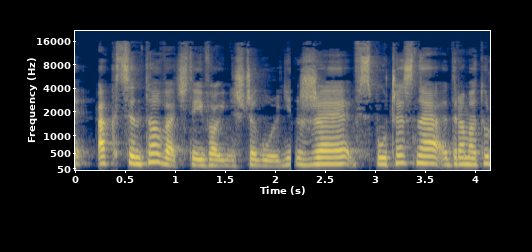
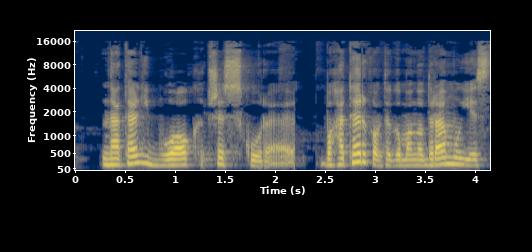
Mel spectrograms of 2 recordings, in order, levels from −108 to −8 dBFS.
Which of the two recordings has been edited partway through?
first; 1 cut; at 2.1 s

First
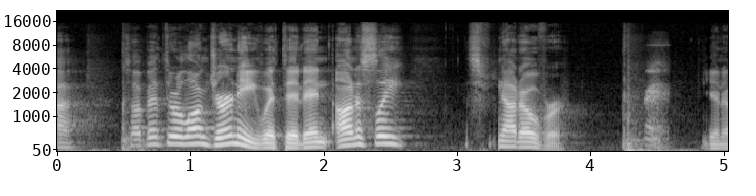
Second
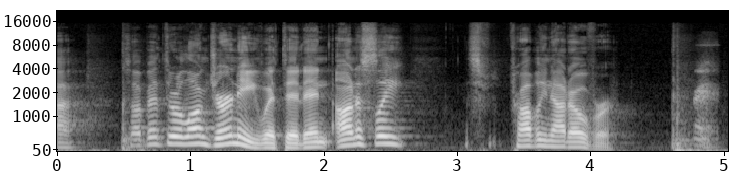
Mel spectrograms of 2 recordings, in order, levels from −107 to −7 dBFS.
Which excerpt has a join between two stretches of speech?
first; 1 cut; at 3.3 s

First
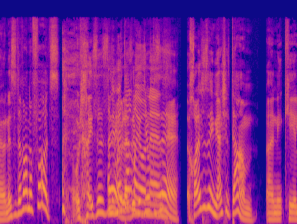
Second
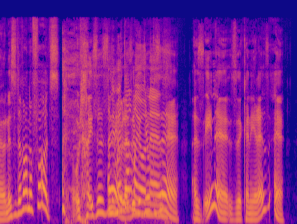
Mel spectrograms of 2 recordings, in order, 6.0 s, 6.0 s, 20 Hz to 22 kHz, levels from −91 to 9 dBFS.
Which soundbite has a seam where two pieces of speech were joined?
first; 1 cut; at 3.6 s

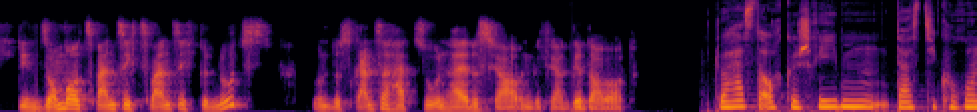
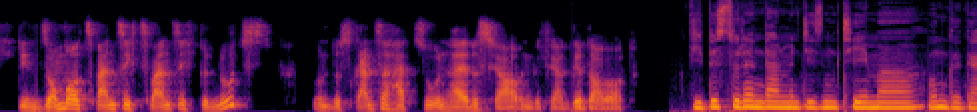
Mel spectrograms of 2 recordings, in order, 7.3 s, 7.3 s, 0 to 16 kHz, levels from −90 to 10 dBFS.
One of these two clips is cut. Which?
second; 1 cut; at 5.0 s

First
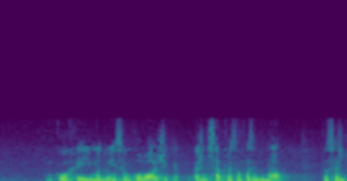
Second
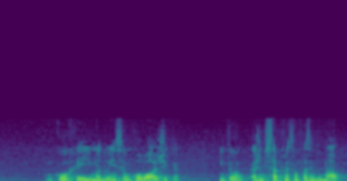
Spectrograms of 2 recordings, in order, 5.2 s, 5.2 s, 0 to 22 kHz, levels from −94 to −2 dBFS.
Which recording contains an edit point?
first; 1 cut; at 2.8 s

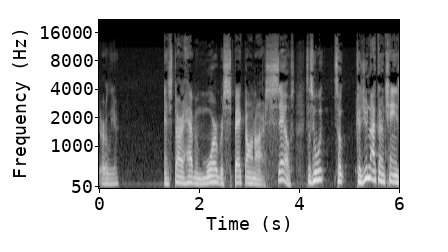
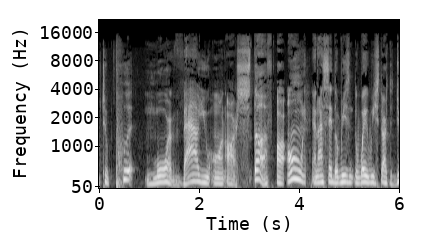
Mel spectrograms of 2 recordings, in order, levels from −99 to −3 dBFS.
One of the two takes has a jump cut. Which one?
second; 1 cut; at 4.1 s

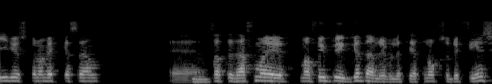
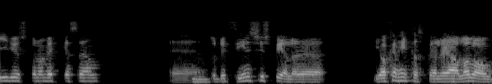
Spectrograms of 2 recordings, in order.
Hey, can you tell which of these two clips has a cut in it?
second; 1 cut; at 2.1 s

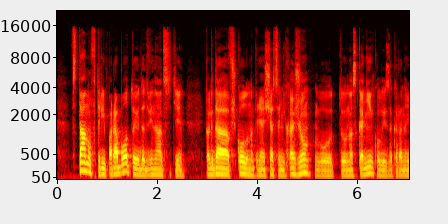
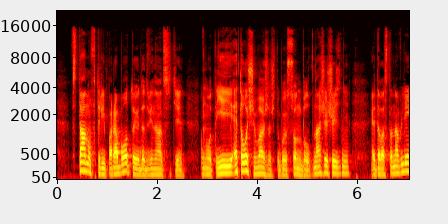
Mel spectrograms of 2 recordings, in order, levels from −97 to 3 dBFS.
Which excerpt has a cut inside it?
second; 1 cut; at 2.8 s

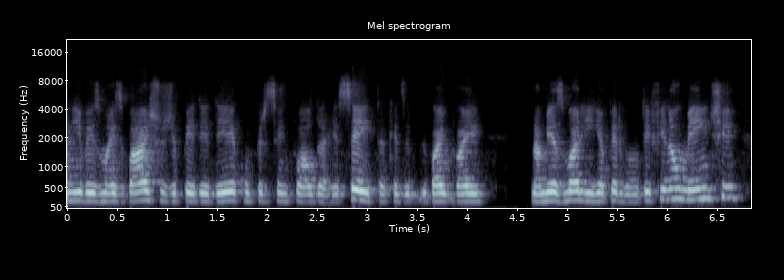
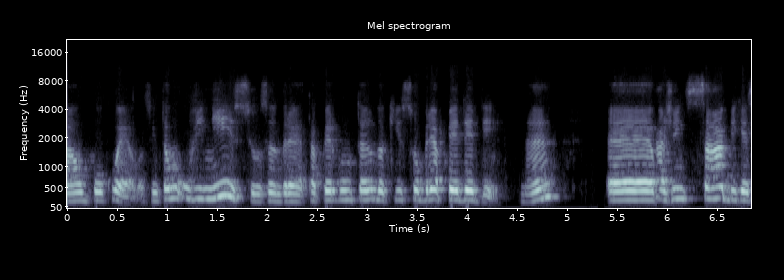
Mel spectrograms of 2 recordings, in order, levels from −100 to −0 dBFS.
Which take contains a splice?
second; 1 cut; at 5.9 s

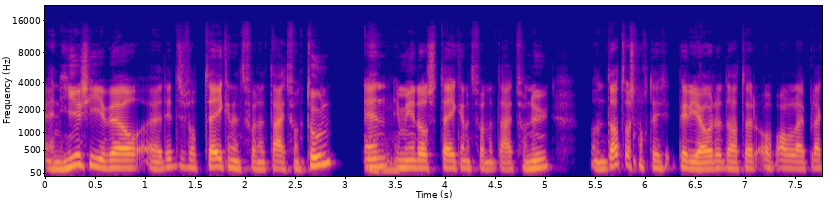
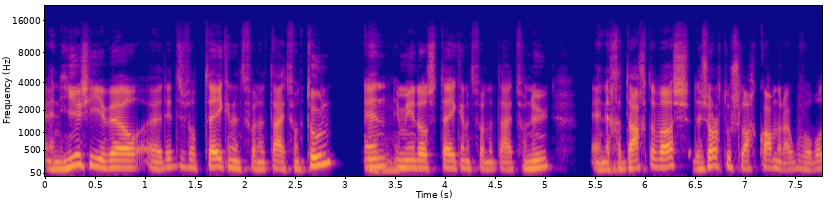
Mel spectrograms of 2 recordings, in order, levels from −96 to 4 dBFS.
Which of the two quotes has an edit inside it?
second; 2 cuts; at 5.3 s, 6.5 s

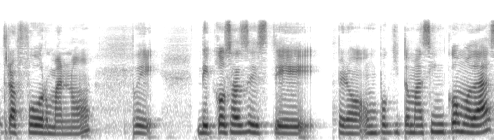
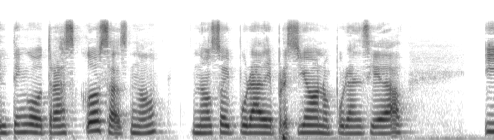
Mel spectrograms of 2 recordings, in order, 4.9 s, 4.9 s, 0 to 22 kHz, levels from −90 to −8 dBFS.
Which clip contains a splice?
first; 2 cuts; at 1.3 s, 3.3 s

